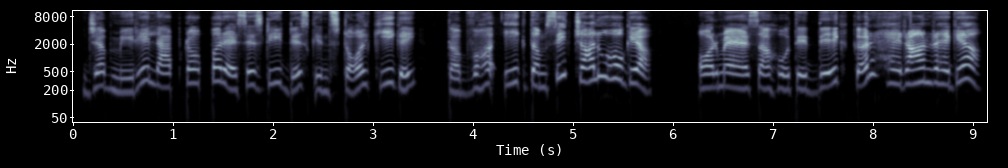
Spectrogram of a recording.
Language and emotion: Hindi, surprised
